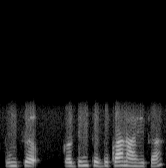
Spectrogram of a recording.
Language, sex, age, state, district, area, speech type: Marathi, female, 45-60, Maharashtra, Hingoli, urban, conversation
